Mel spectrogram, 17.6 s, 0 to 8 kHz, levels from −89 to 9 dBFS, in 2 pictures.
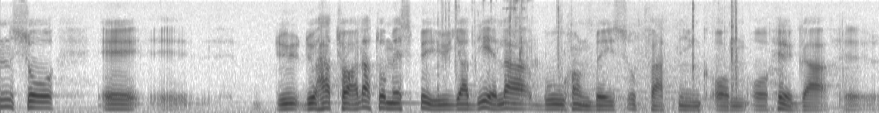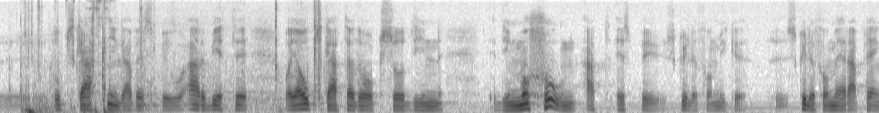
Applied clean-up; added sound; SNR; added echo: none; Car; 17 dB; none.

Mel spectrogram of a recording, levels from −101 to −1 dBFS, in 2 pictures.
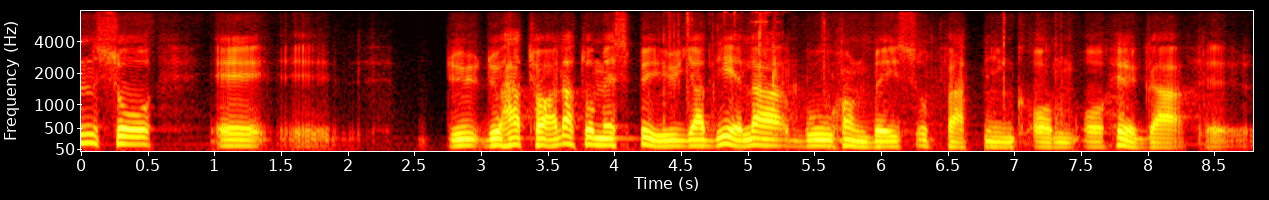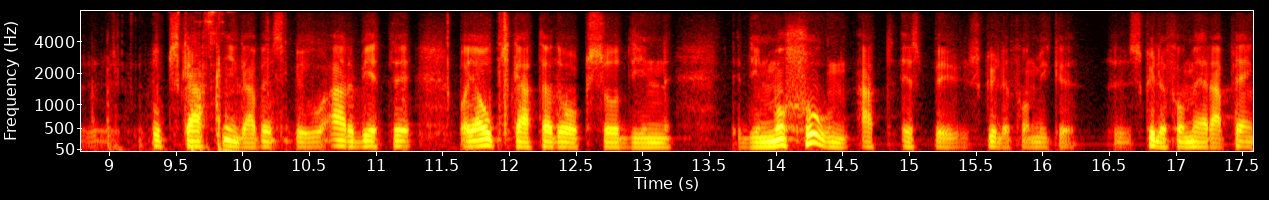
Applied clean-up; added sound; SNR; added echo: neural mask model RNNoise.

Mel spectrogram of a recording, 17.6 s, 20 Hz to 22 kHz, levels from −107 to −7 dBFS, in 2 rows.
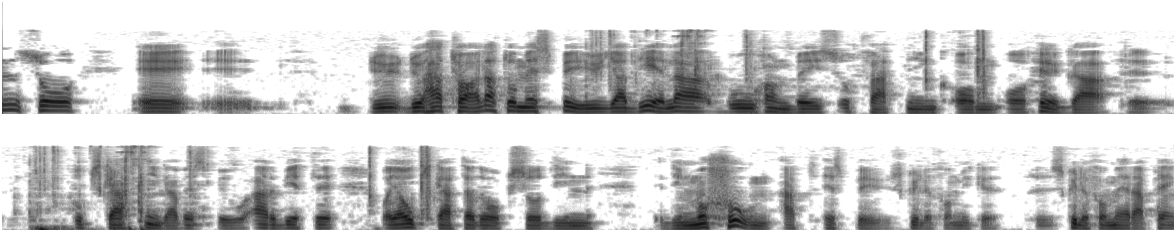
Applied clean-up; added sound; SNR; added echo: classical method Wiener filter.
